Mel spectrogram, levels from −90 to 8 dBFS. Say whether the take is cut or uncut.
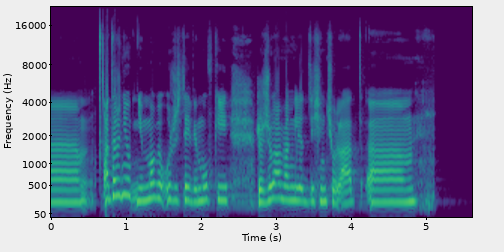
cut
